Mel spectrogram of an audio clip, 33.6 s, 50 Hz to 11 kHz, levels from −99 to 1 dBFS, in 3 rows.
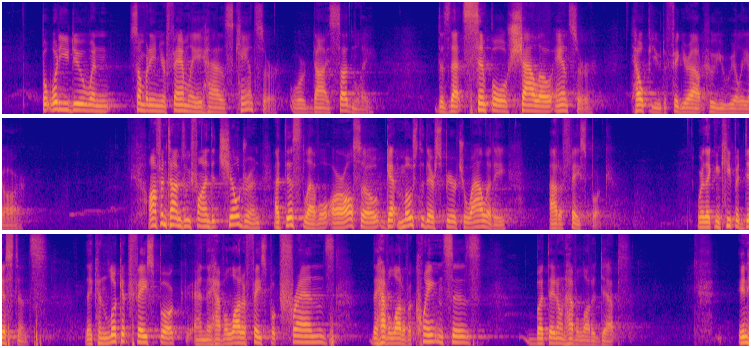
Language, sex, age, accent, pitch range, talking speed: English, male, 50-69, American, 150-225 Hz, 145 wpm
